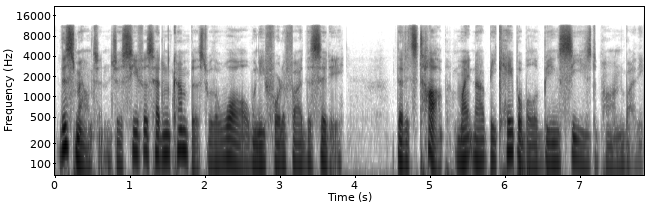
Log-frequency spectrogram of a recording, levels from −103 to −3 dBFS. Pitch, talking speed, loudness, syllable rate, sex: 105 Hz, 205 wpm, -20 LUFS, 6.0 syllables/s, male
